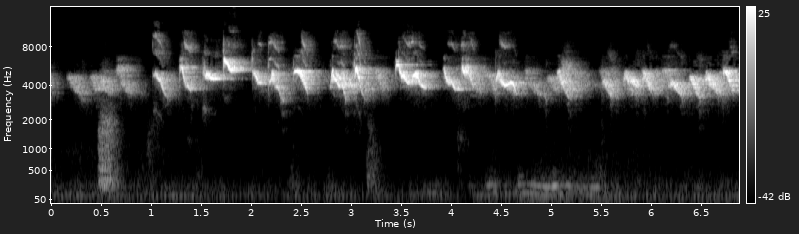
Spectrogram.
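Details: White-eye bird kept for its song, on a supplement trial dated 3 November 2022: an unbroken stream of bright, high chirps and warbled trills, rapid and slightly varied, with a couple of brief knocks and a low hum beneath.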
